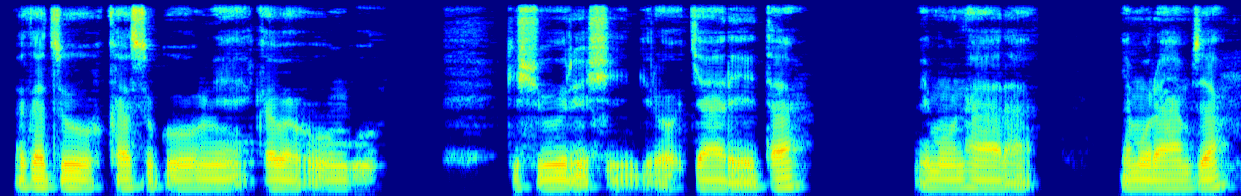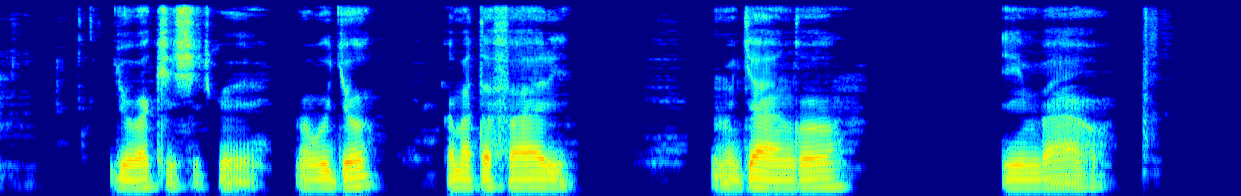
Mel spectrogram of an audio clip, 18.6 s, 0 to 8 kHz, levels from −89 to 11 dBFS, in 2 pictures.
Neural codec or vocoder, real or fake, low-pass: none; real; 7.2 kHz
